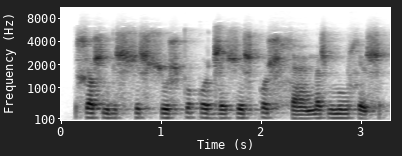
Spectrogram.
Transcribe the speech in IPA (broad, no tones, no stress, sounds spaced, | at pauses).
ɕ ɒ ʂ ŋ ɡ e ʂ ʃ i ʂ ʃ u ʂ t̪ o k o ɖ͡ʐ e ʃ i ʂ k o ʂ ɬ æ n̪ æ ʂ n̪ u ɬ e ʂ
